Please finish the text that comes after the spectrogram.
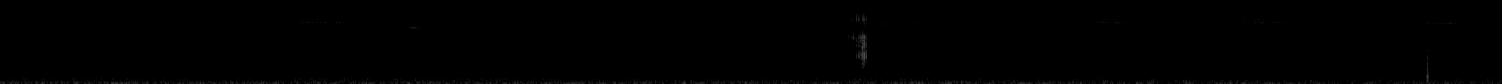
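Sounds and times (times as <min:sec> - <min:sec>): faint high-pitched bird chirps: 0:02.9 - 0:05.2, 0:05.8 - 0:13.1, 0:14.0 - 0:15.0.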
